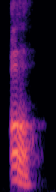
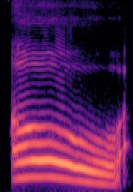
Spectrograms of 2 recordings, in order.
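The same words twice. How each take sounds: First: A short, tight Spanish o vowel. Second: An English-style o vowel. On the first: The speaker calls it right. "This letter is always pronounced O" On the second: The speaker calls it wrong. "and not O. Oh, English loves to do the O"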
